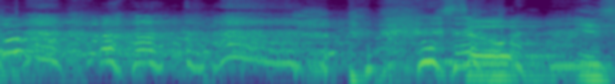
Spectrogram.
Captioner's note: audience applauding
